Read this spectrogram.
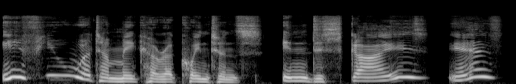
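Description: A man's voice: a little high, huge pitch swings, takes it slowly, no room sound, studio quality, pitched above the performer's own voice, full character voice. A man voicing a mischievous, cynical moon goddess in an audiobook myth, taunting and breezy as she goads. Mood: teasing, scheming.

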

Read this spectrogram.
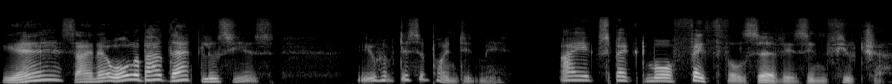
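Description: Guy doing a soft creepy dark lord, cool and menacing, swoopy delivery, dry close sound. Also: fairly high pitch, big pitch swings, slow, gravelly, no room sound, pitched above the performer's own voice, exaggerated voice. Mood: cold menace. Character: cold, cruel dark lord, adult male.

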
